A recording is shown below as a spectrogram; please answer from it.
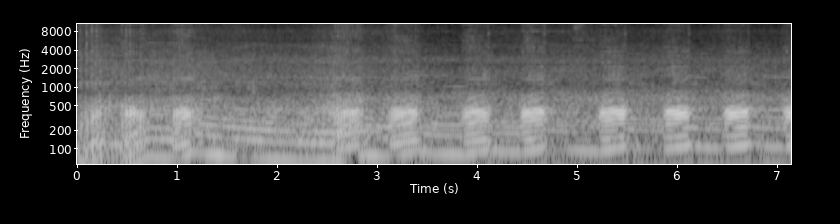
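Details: Carbureted Honda Vario 110 scooter after an engine rebuild following late oil changes: revved in even bursts about once a second, rising and falling cleanly with no knock or rattle; it idles, starts on one kick and no longer smokes from the breather hose.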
